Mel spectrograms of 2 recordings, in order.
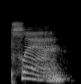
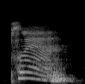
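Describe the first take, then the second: No difference in how they are said.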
